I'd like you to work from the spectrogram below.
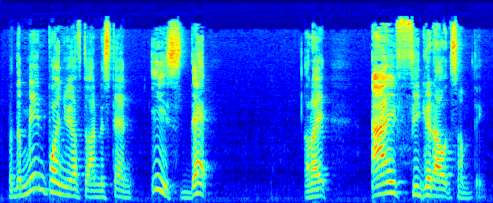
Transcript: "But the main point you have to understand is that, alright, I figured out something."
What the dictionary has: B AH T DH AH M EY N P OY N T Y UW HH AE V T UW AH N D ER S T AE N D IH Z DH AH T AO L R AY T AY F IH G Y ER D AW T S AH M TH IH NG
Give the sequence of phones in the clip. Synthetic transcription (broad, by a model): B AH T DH AH M EY N P OY N T Y UW HH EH F T UW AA N D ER S T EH N D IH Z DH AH T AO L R AY T AY F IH G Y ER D AW T S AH M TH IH NG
